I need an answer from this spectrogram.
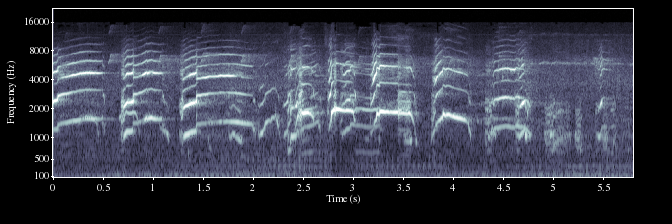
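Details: Newborn puppies and their mother at a Siem Reap pagoda, where she lifts them one by one in her mouth from a hole in the stupa; loud, high, wavering whines and yelps in bursts of about half a second, some drawn out and falling.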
